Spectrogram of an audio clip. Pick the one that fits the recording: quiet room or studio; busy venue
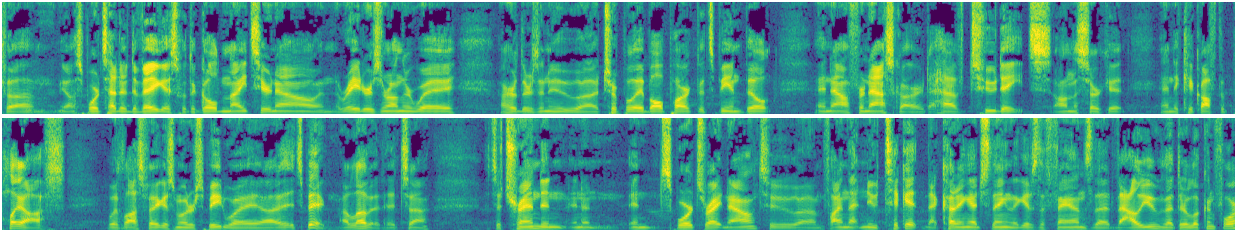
busy venue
